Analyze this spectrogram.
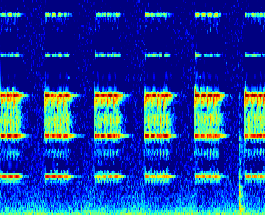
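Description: Electronic alarm clock beeping: short runs of rapid high-pitched beeps, repeated about once a second.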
